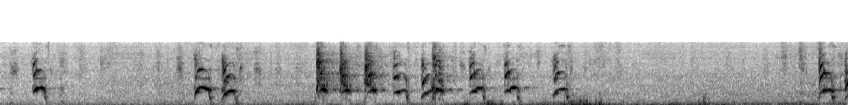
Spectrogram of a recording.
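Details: Little female chow-sheltie type mix dog, playful shelter adoptee, barking in short sharp high yips, scattered singly and in quick runs of several, with a steady low rumble of background noise underneath.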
